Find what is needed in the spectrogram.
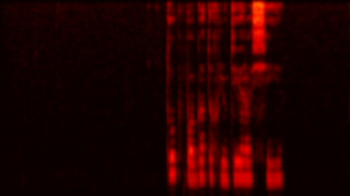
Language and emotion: Russian, neutral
